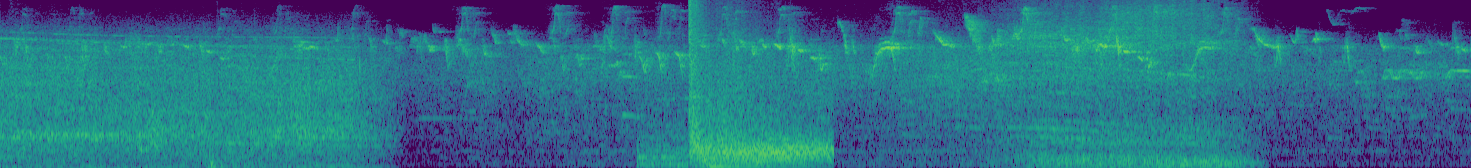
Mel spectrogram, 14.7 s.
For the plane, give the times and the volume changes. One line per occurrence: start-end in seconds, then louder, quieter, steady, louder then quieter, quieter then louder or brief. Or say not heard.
0.0-4.0 steady
9.8-12.7 brief.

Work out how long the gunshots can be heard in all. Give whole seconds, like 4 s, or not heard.
2 s.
